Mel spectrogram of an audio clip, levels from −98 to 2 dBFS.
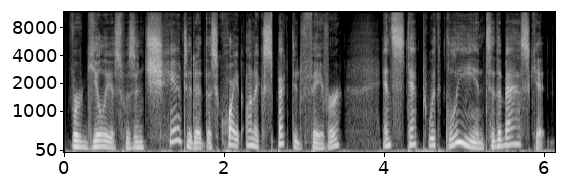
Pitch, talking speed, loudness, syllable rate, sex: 155 Hz, 145 wpm, -20 LUFS, 5.1 syllables/s, male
